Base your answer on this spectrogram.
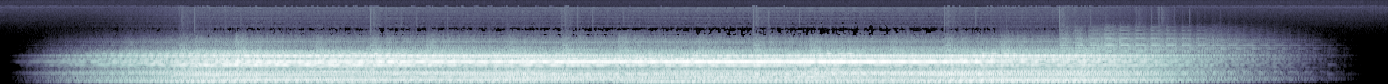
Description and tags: An ambient drone that I found hiding on my hard drive.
